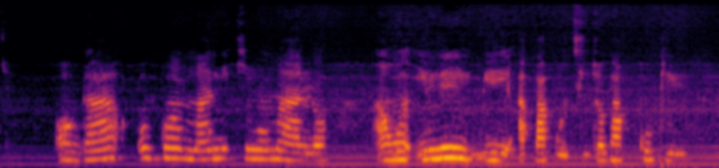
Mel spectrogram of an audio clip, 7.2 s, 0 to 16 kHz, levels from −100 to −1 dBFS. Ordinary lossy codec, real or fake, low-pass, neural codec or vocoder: MP3, 64 kbps; fake; 14.4 kHz; codec, 44.1 kHz, 7.8 kbps, Pupu-Codec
